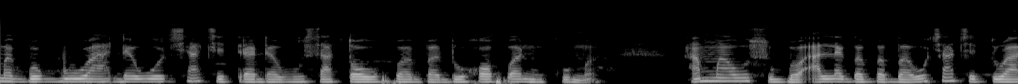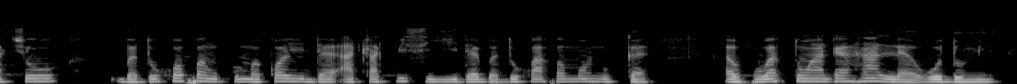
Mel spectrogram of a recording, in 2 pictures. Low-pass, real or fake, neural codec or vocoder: 5.4 kHz; real; none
